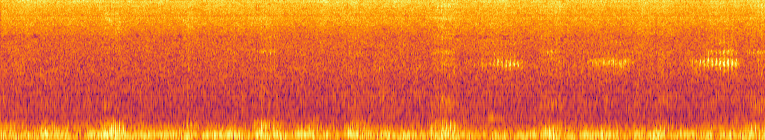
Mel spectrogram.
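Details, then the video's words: Purring house cat under a petting hand: low, unbroken rumble pulsing gently, with occasional soft rustling strokes and faint higher squeaks. "Pet my sweet cat with me!"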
